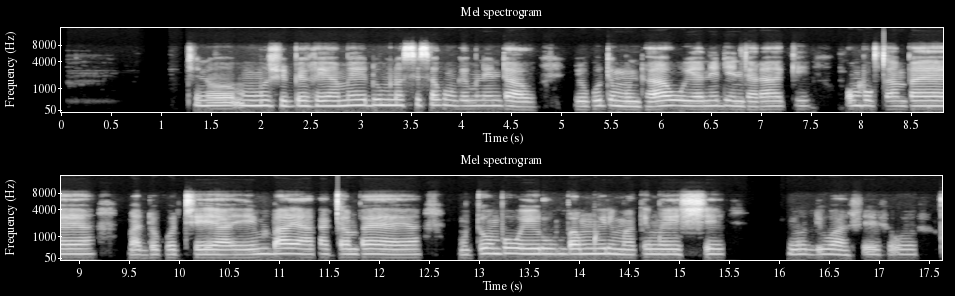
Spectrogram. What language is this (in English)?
Ndau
